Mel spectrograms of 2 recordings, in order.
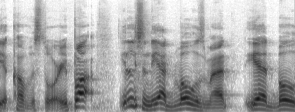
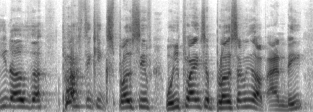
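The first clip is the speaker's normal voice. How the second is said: pressing interrogator; 8 semitones higher, 3 dB louder than usual. Acted. Acted interrogator pressing prisoner.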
